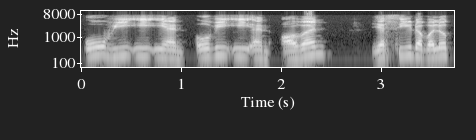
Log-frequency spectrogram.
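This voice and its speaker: A male kindergarten teacher, walking through a worksheet, spelling each English word letter by letter and translating it, slowing down to model sentences. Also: high-pitched, a bit bright, no room sound, highs cut off. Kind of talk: recorded worksheet lesson.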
